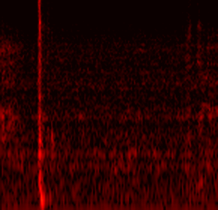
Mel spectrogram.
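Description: Near silence with a single short, sharp click about half a second in.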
